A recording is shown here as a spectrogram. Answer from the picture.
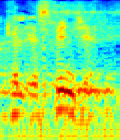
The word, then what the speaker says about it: إسفنجة: هذه الوصية لا تجعل قلبك كالسفنجة. أنا أحسبيها ألف أحسبيها همزة كالإسفنجة هكذا ننطق بها.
